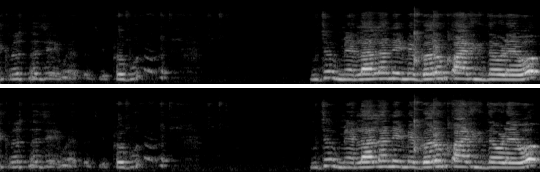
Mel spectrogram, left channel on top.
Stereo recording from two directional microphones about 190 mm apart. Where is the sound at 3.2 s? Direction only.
10° left (ahead or behind).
